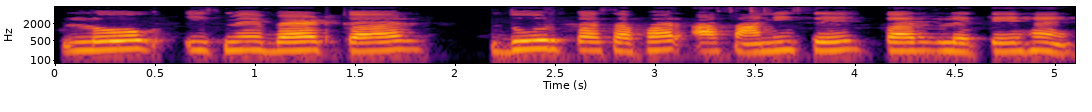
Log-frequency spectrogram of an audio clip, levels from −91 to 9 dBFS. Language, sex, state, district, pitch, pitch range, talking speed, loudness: Hindi, female, Chhattisgarh, Bastar, 225 Hz, 210-230 Hz, 140 wpm, -16 LUFS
